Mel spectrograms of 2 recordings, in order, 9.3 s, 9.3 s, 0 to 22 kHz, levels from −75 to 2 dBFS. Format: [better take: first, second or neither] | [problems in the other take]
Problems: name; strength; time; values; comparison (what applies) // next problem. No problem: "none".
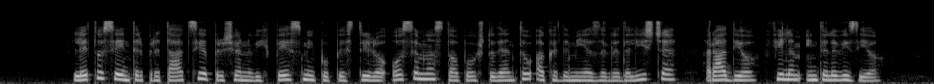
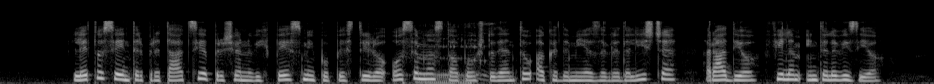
first | background sound (Burping, eructation); 14 dB below the speech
